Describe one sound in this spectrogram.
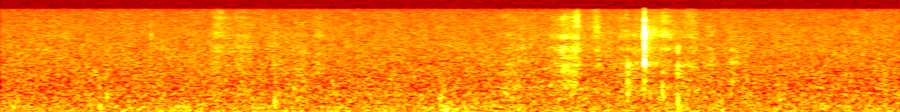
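A plastic keyboard clicks and rattles as hands turn it over.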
